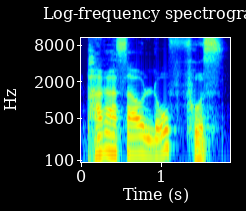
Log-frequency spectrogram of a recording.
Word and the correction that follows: Parasaurolophus: Nein, Parasau, Parasaurolophus.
